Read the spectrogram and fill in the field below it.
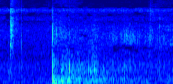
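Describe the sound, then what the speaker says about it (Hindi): Fireworks boom during Pakistan Independence Day celebrations in Bahawalpur, one sharp close burst followed by a rumbling tail and a few fainter distant pops, with no voices. "आतिशबाजी हो रही है बहावलपुर में"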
